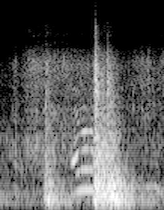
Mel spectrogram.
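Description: Two heavy thumps about two-thirds of a second apart, the second the louder, with short calls from voices among them. No engine is running yet.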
